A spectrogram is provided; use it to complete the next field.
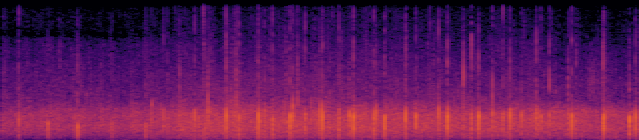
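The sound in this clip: Audience applause welcoming a speaker onto the stage before a talk on animal behavior and welfare: many dense, overlapping claps, steady and moderately loud throughout, with a few sharper individual claps standing out.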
